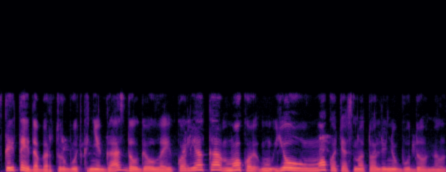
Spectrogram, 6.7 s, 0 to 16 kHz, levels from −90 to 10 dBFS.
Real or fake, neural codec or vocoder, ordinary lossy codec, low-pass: real; none; Opus, 64 kbps; 7.2 kHz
